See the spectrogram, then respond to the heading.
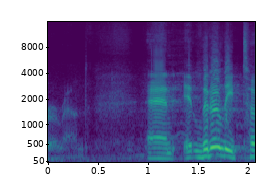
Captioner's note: audience laughs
